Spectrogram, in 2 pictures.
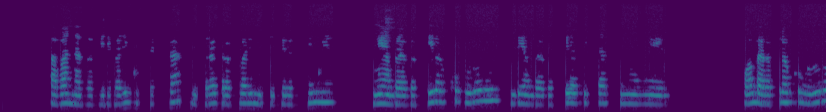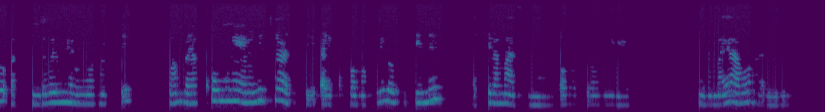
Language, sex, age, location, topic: Kinyarwanda, female, 25-35, Kigali, health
